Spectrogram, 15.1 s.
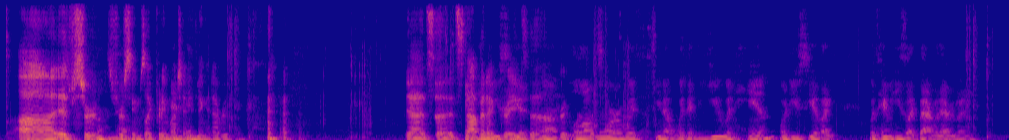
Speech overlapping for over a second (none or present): present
